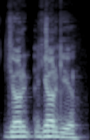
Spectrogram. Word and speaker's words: Georgiou: Sebastian Georgiou. Georgiou. That's how you say it.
